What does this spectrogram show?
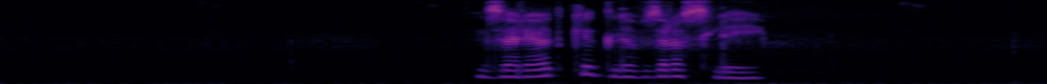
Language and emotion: Russian, neutral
